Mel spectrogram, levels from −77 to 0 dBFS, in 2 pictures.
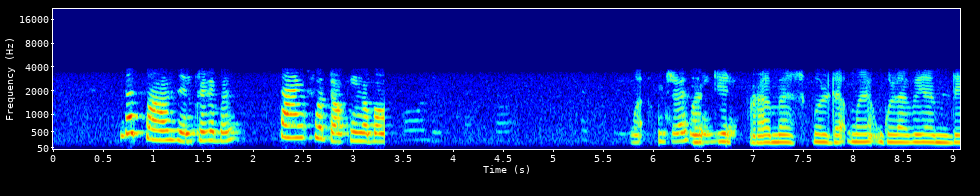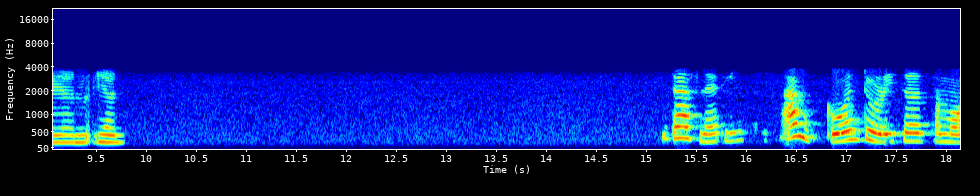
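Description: From 3.31 to 6.05 s, one stereo channel was likely inverted in polarity, so when the two channels are combined, the shared speech cancels itself. The voice drops by about 32 dB and leaves only a faint residue of the difference between the sides.

From 6.32 to 6.77 s, the echo canceller likely met double talk. It could not tell the near talker from loudspeaker echo and suppressed both. For roughly 400 ms the speech dips by as much as 15 dB.

Right after, from 6.76 to 6.85 s, there is an echo leak. Residual loudspeaker pickup was sent back, likely because the echo canceller failed to remove it, and it is heard as a brief copy of the voice 240 ms late, about 15 dB below the speech. The same leak returns from 16.16 to 16.23 s, again delayed 240 ms but fainter, around 25 dB down. Both are heard through the telephone band, which stops near 3.8 kHz.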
